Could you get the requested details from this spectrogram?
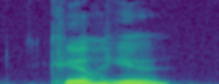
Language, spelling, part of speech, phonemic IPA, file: French, curieux, adjective / noun, /ky.ʁjø/, Fr-curieux.ogg
- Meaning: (adjective) 1. curious, inquisitive, intrigued, wondering; possessing curiosity 2. curious, unusual, interesting, quaint; inducing curiosity; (noun) rubbernecker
